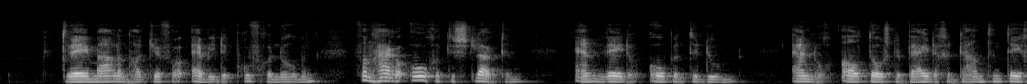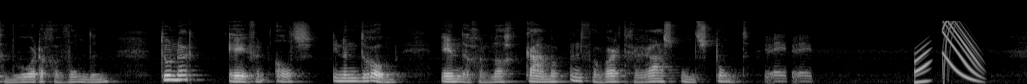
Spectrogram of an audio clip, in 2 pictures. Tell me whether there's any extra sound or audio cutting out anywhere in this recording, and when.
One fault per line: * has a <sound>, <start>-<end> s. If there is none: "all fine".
* has a laugh, 17.9-18.4 s
* has a chirp, 19.4-20.1 s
